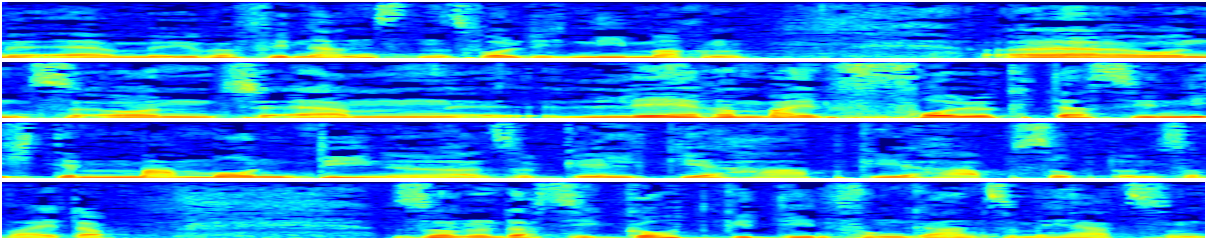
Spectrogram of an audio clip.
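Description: A middle-aged man preaching a sermon with emphasis, repeating key phrases and swinging between loud and quiet. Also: medium pitch, husky.

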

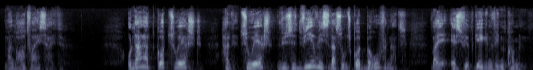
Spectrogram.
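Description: A middle-aged man preaching a sermon as a pastor, hammering home repeated phrases and swinging between loud bursts and low, hushed asides. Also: expressive, normal speed, slightly rough. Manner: repeats key phrases for emphasis.

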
